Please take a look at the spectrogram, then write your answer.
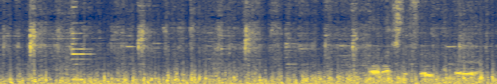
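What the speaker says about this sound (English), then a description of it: "Besides it being a little windy" Wind blows outdoors in a steady, loud rush that buffets the microphone with low rumble for the full five seconds and never lets up.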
